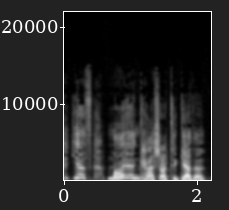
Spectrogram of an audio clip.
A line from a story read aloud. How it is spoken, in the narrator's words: Gemma blurts out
